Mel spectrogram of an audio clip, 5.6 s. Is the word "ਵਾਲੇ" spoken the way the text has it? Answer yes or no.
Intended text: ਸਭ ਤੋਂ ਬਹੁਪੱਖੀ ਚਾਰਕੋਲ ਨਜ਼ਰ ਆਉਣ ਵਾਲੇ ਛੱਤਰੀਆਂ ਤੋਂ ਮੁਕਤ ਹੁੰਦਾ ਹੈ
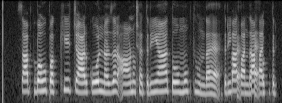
no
